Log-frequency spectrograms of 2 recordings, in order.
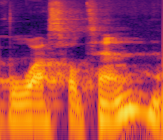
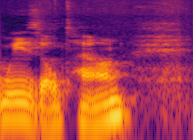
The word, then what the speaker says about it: Wesselton: So I get to be the Duke of Wesselton, and I'm going to say it correctly, unlike the characters in the play that call it Weaseltown.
